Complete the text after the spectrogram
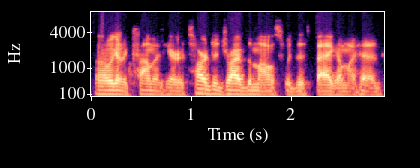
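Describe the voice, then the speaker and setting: A podcast co-host, tired in a hotel room early in the morning, rambles through casual sports chat with a bag over his head. His voice is low and flat, and he talks fast with many fillers and restarts. The recording is muffled, with no room sound.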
